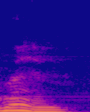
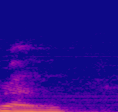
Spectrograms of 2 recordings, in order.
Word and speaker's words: rho: the letters chi and rho as a monogram or a person's initials created artistically with intertwined letters. The chi rho is made up of the letters chi, pronounced k, and rho, pronounced r, the first letters of Christ's name.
